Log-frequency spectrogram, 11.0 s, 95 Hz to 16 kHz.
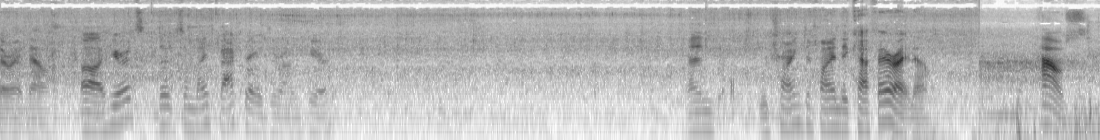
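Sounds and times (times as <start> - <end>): stream running over stones: 0.0 - 9.8.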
